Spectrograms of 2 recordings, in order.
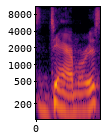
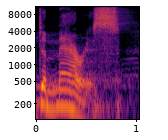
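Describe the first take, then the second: First: "Damaris" stressed on the first syllable; "Damaris" with a glamorous-style first syllable; rhymes with glamorous. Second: "Damaris" stressed on the second syllable; "Damaris" with the weight moved to MAR; different pronunciation. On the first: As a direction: say "Damaris" as DAM-uh-ris, like glamorous. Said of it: "It rhymes with glamorous". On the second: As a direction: say "Damaris" as duh-MARR-iss. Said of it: "pronounce it a different way". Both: Shown as a demonstration.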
